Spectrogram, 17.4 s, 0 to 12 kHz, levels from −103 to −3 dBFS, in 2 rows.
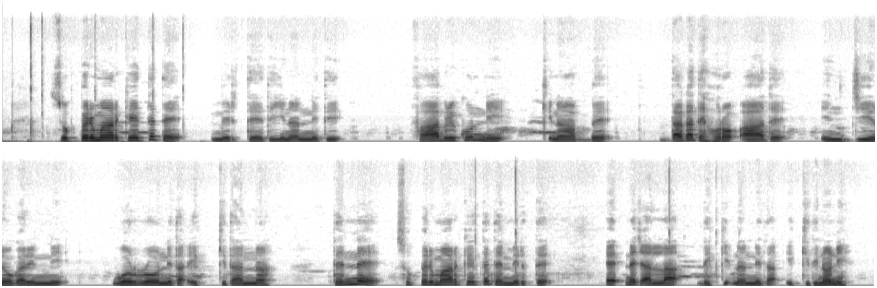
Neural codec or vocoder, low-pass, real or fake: none; 10.8 kHz; real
